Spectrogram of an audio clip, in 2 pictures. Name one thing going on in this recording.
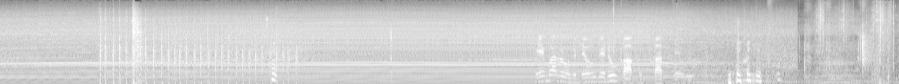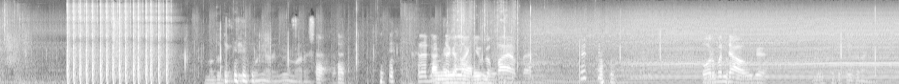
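A motorcycle engine hums steadily and revs up and down.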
